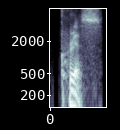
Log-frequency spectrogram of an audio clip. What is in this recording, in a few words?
"kris", American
